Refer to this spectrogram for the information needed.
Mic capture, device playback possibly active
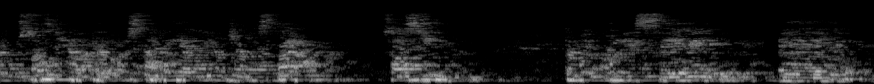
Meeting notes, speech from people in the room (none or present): none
